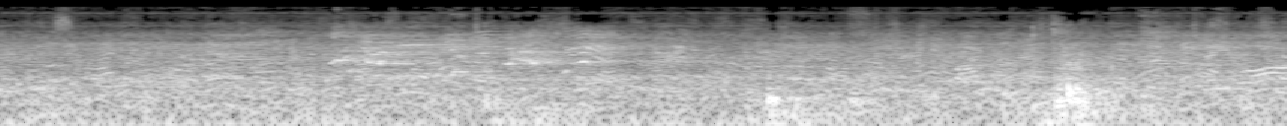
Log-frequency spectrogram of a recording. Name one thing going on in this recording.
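A crowd of people chatters in a large echoing gym.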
